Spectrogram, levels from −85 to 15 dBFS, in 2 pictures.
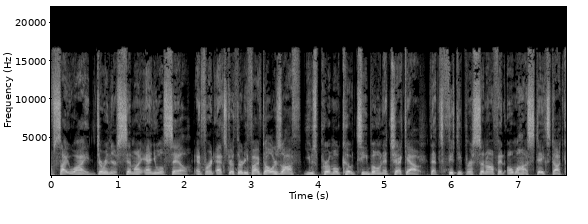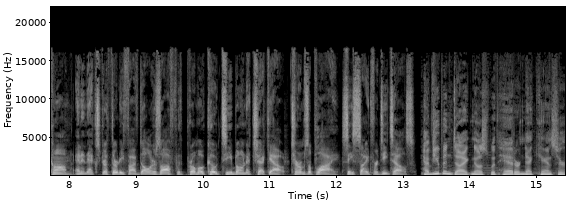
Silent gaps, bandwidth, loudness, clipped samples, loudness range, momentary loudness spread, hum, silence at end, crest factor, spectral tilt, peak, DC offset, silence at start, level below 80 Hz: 13.21-13.26 s; 17 kHz; -17 LUFS; under 0.1%; 1 LU; 4 LU; none; 0 s; 14 dB; -4 dB/octave; -2 dBFS; under 0.1%; 0 s; -50 dBFS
